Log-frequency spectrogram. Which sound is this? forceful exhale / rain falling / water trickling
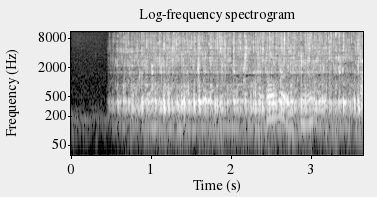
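water trickling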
